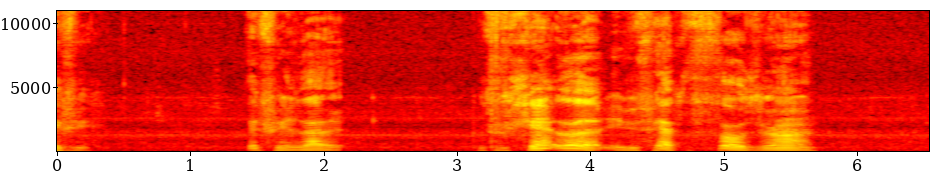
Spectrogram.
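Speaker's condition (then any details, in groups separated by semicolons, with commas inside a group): Tongue cancer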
